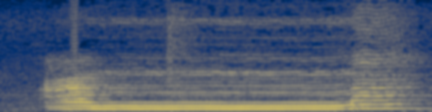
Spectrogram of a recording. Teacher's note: Makanya kalau nun dan mim nama udah pasti masuk ke hidung dan itu harus masuk ke hidung. Tahan 3 harokat masuk ke hidung. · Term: gunnah musyaddadah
